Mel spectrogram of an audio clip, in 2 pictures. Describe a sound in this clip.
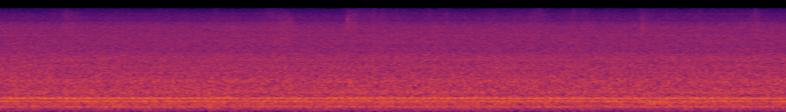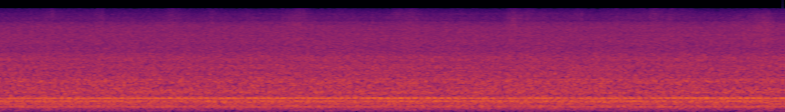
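A hair dryer whirs steadily close by.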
